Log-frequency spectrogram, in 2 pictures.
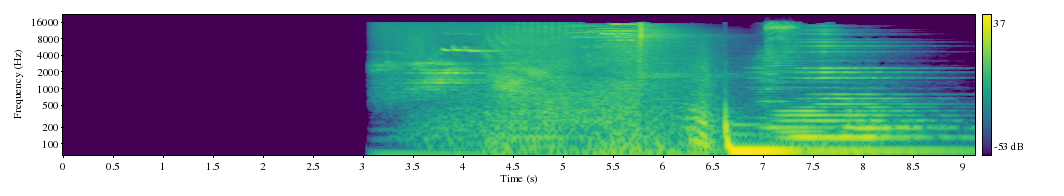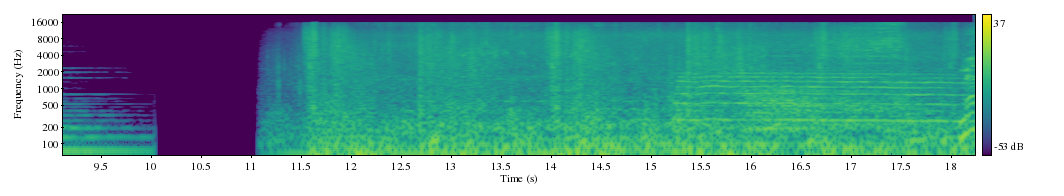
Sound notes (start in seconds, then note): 11.2 thundering footsteps; 15.3 trumpets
